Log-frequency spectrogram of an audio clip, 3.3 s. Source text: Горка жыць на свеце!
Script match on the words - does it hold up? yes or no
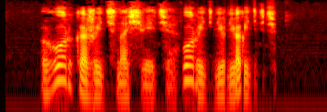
no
